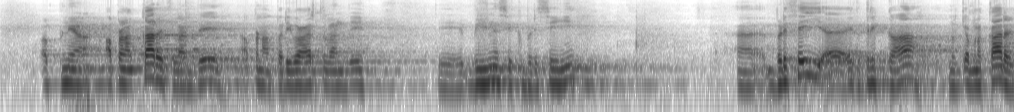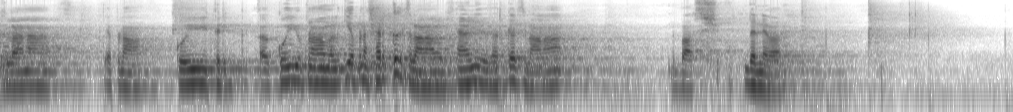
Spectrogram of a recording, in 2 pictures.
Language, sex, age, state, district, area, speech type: Dogri, male, 18-30, Jammu and Kashmir, Udhampur, rural, spontaneous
